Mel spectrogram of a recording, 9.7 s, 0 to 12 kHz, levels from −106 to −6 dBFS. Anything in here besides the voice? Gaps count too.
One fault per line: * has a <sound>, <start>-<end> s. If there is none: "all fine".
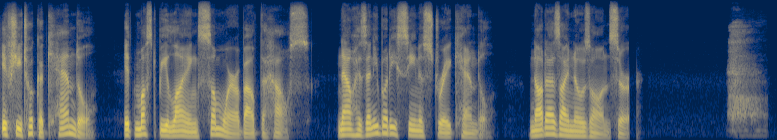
* has a dropout, 7.9-8.0 s
* has a sigh, 9.1-9.6 s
